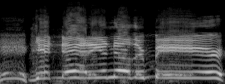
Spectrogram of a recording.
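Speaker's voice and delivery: put-on drunk dad voice, very high, very slow, drawn-out. Retelling a game scene where a drunk dad stumbles onto the porch: imitating a drunk dad. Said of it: "the drunk dad where he stumbles".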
